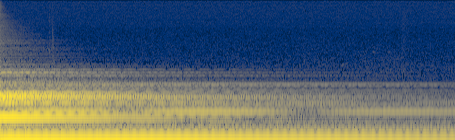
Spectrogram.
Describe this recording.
A soft gong strike
Gong-strike, Sample, Soft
